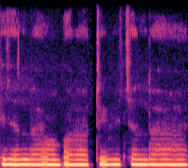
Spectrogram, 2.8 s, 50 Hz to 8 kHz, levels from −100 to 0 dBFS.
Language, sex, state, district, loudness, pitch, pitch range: Hindi, female, Uttar Pradesh, Hamirpur, -11 LUFS, 235 Hz, 235-240 Hz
